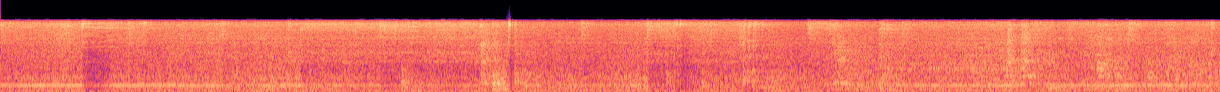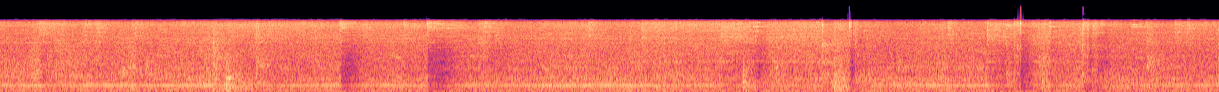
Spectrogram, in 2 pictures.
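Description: A shrink-film bundling machine with a cardboard-pad inserter running: a steady mechanical hiss and a hum, with sharp knocks and clatter every so often. The hum drops out for about two seconds some four seconds in.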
